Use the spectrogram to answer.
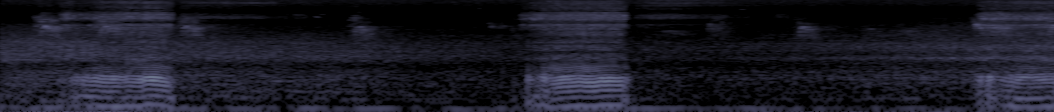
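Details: Very loud snoring during sleep: rattling snores on each in-breath, about three in eight seconds, with quieter breathing between and a low steady background hum.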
